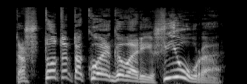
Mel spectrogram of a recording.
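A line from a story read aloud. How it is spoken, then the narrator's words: Many voices shouting. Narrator (Russian): закричали все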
